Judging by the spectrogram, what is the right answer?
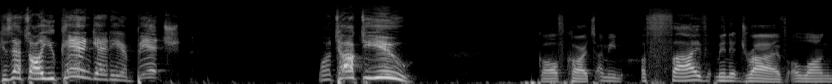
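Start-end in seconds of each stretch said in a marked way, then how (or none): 0.0-4.2 put-on shout, higher and louder. Retelling driving up to a compound: retelling own yell. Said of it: "I yelled out".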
